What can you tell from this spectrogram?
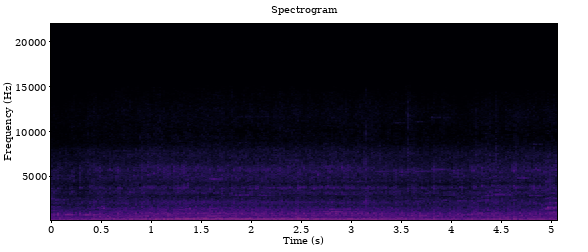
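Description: Hyundai dump truck's heavy diesel engine running steadily as the truck creeps forward, tipping a load of soil with its bed raised.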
